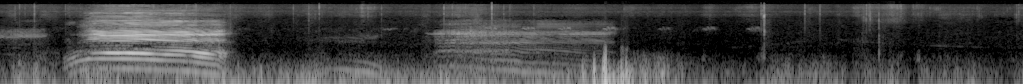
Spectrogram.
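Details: Cow eating grass gives a loud harmonic moo that starts high and sinks over about a second and a half. A softer, wavering second moo follows a few seconds later, with faint rustling in between.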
